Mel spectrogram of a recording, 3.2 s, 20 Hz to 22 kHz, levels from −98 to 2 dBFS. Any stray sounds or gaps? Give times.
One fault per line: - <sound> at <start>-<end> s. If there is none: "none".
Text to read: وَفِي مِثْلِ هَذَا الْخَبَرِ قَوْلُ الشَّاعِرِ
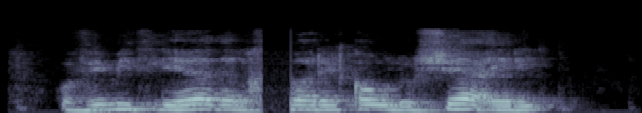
- dropout at 1.3-1.5 s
